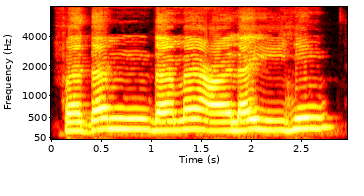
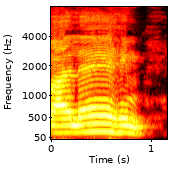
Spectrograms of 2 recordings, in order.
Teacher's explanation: یا لین کو آپ نے نرمی سے ادا کرنا ہوتا ہے، لیکن اس کی نرمی میں اس بات کا خصوصی دھیان رہے کہ یہ مجھول نہ ہو جائے. بعض لوگ اس کو علیہم اس طرح سے پڑھتے ہیں تو مجھول ہونے سے آپ نے بچانا ہے.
